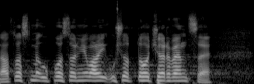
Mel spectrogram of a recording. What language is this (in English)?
Czech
